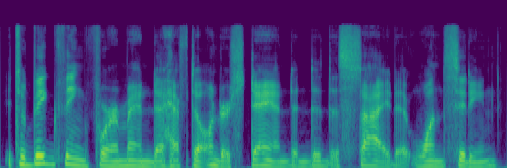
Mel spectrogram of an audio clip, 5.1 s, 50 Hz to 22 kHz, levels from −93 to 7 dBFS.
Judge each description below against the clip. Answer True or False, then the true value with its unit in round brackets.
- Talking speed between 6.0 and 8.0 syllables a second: False (4.7 syllables/s)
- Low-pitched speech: True (125 Hz)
